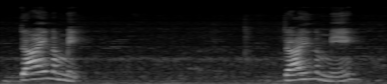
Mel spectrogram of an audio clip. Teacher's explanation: Dynamic, we have to stress in first syllable.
